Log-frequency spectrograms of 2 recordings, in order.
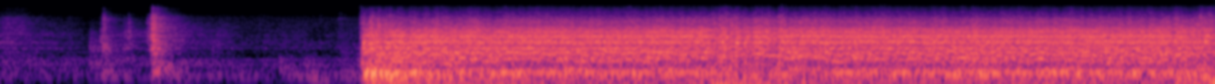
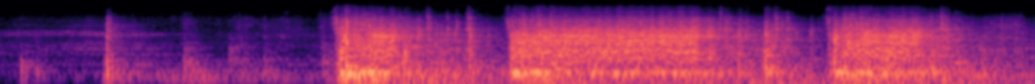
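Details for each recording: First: Old rockabilly rat car after ignition points trouble: a couple of cranks, then the engine catches and settles into a steady, even run with no misfire or knock. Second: Old engine with points ignition, cold damp conditions: three bursts of steady cranking with spark at the plug but no firing; fuel delivery suspected, timing being adjusted; points previously found shorted.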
